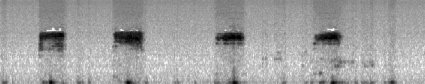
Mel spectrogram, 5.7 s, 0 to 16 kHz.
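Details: Owls returned to a porch at night, May 3, 2012, uttering four evenly spaced rasping screeches roughly one second apart, each a noisy hiss, with soft bumps underneath.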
